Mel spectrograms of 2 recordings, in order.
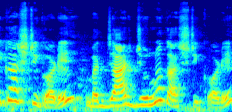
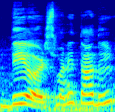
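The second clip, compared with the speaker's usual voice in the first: usual speaking voice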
